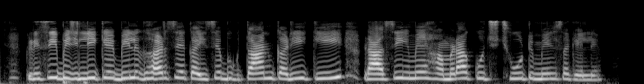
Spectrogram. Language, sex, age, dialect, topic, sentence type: Magahi, female, 18-24, Western, banking, question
